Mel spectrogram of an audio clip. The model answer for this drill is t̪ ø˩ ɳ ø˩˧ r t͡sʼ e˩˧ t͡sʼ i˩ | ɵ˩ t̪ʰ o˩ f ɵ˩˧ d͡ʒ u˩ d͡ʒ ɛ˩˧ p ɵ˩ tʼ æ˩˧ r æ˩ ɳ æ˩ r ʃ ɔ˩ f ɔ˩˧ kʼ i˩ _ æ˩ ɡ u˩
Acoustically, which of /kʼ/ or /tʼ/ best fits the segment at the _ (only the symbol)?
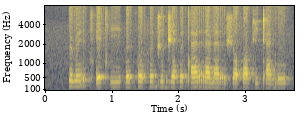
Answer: kʼ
